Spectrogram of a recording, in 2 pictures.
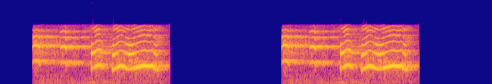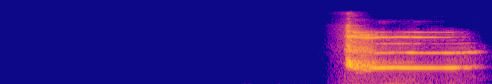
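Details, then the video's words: Brief lemur sounds: two wavering, warbling calls of about a second each with a quivering, pulsed pitch, a long pause, then one steady, drawn-out tonal call with a rough start. No other sounds. "SONIDO DEL LEMUR - SOUND LEMUR"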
